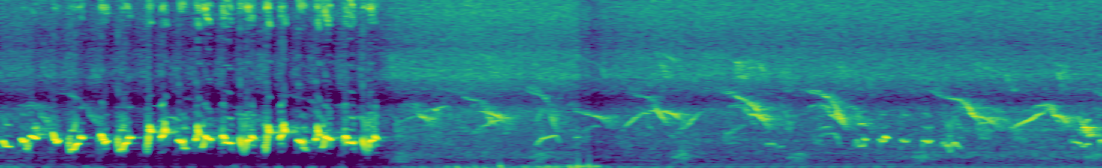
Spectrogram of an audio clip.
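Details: Sooty-headed bulbul (trucukan) giving a lively, long rolling 'ropel' song in the 'ngombak banyu' style, used to tutor and prompt young birds: rapid bubbly mid-pitched notes, about three a second for two seconds, then fainter high sweeping chirps from other birds.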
